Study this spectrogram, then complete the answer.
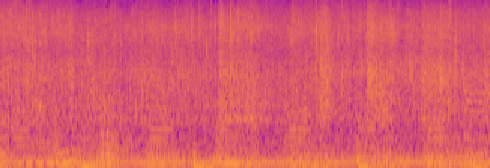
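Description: Potatoes frying in butter and olive oil in a pan, a steady dense sizzle and crackle with occasional clinks, continuous and close throughout.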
